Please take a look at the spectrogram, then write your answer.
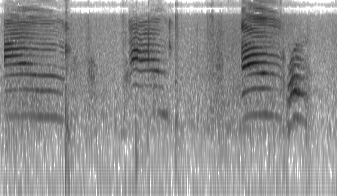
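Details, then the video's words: Playful kittens on grass with pine cones give three clear, steady, harmonic meows about two seconds apart, the last followed by a short squeaky mew. "Cat sounds"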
